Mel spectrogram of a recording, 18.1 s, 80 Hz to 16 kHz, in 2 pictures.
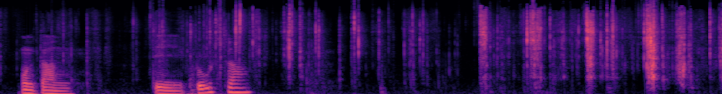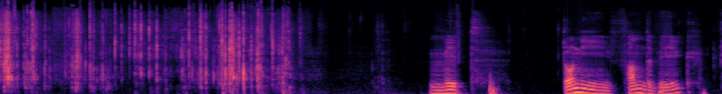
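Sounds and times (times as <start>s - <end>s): card packet wrapper tearing: 1.6s - 12.8s.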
